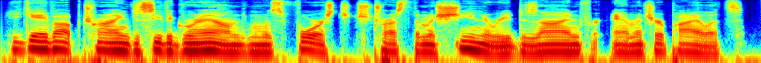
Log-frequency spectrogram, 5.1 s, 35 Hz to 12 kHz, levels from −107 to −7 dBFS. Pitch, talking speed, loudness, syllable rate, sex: 105 Hz, 225 wpm, -16 LUFS, 5.7 syllables/s, male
